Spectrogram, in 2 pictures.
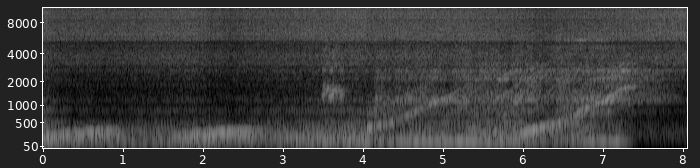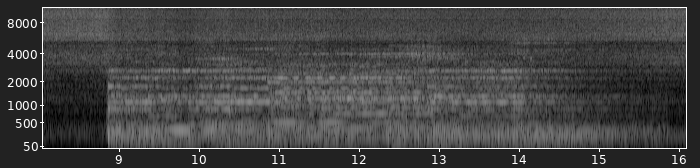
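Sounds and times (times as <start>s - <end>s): synthesizer drone with pitch sweeps: 0.0s - 16.0s
loud music sting: 2.1s - 7.6s, 8.8s - 15.9s.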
